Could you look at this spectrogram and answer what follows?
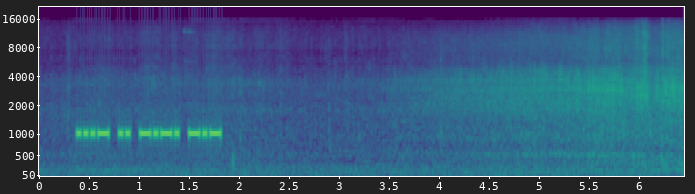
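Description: A quick run of short and longer electronic beeps, all at one high pitch, for about a second and a half near the start. Then a steady hiss of rain and tyres on wet pavement that grows louder towards the end as a car comes closer.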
